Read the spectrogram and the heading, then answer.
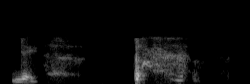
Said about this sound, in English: Excuse me, y'all. I got this cough. Seems like I can't get rid of it.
